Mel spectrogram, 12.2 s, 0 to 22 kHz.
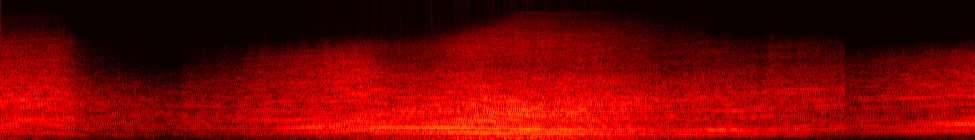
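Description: Lola T70 MkII Spyder race car warming up at Road America, its engine note climbing and swelling in pitch over several seconds and then easing off, heard on its own without voices.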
